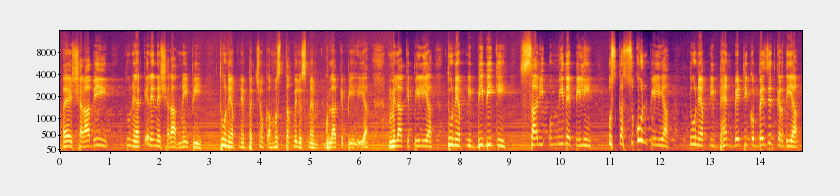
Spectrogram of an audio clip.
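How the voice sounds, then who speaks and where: High, bright-voiced dramatic preacher man. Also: expressive, faint music behind. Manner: dramatic, acts out quoted voices with big pitch swings. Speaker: Islamic preacher. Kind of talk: emotional sermon storytelling.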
